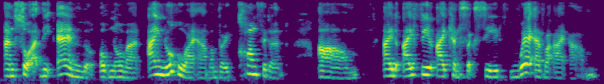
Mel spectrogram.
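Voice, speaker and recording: A woman from Montserrat with a Montserratian accent, an author being interviewed, speaking thoughtfully with frequent pauses and ums. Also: on the low side, a bit bright. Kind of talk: reflective conversation.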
